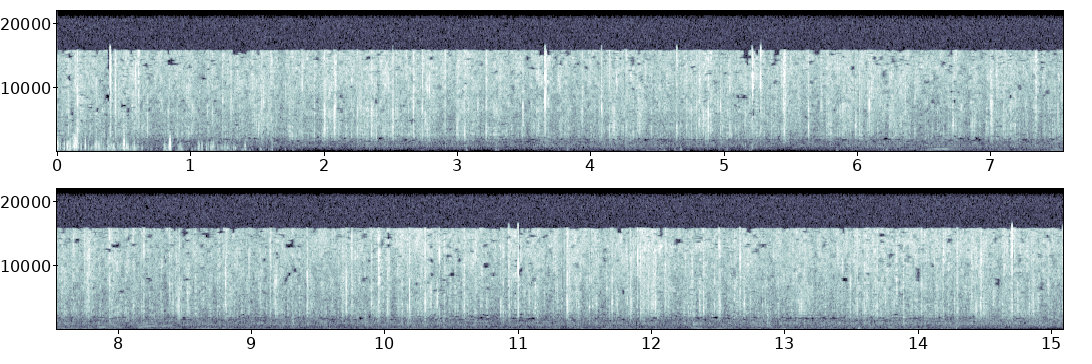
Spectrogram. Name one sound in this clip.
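Wind rushes past a moving bicycle.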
